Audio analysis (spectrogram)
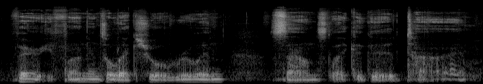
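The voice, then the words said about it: Whispering. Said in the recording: “my whispers will turn into good audio, so uh, that is why I'm whispering.”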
